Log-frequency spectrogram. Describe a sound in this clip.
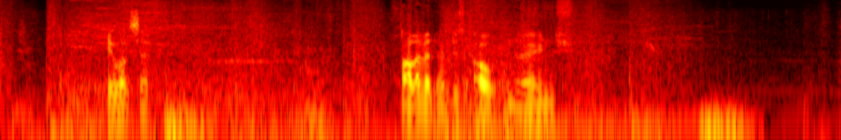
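Magic spells whoosh and crackle in a video game.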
